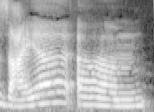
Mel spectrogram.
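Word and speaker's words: Zyia: Here's another gray crew neck, but this is a Zaya. Is that how you say it? Z-Y-I-A. Here's the tag. This is a Zaya crew neck sweatshirt.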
